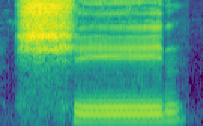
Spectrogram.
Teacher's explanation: بڑی شین کے اندر تھوڑی سی سیٹی بجے گی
